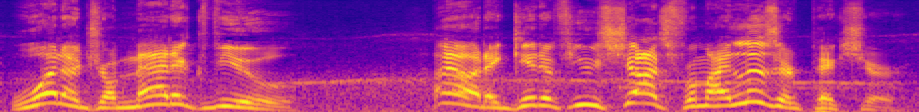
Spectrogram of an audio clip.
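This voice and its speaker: An actor playing a brash, excitable showman cameraman with a comic streak in a retro adventure radio drama. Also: sits high, moderate pace, faint music behind, full character voice. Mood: cocky. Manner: brash, self-promoting.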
